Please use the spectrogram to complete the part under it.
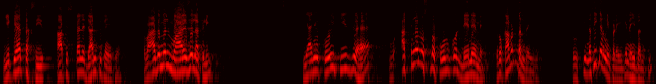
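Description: A man's voice: fairly high pitch, big pitch swings. A man giving a classroom lecture, reading Arabic phrases and then explaining them while putting questions to his class. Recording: long reverb of a lecture hall.

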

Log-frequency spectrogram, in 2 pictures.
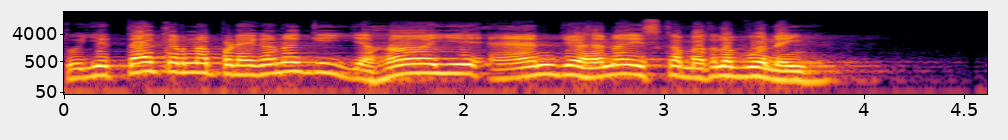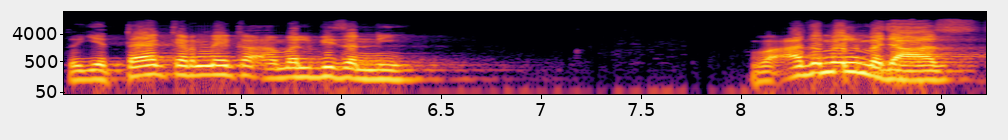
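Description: Man lecturing with a lively pitch. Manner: reads Arabic phrases, then explains them with questions to the class. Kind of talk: classroom lecture explaining an Arabic text. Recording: long reverb of a lecture hall.

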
